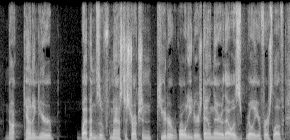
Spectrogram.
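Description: A man with a dark, mellow tone and fairly low pitch speaks at a moderate pace in a flat monotone, on a very clean recording with a silent background. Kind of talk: casual chat. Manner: hesitant, repeats words.

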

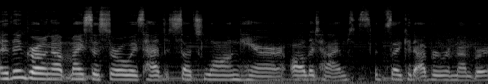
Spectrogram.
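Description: A woman with an American accent speaks at a fairly quick pace with a fairly high pitch. Her tone is dark and mellow, and her intonation fairly even. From New York suburbs. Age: 20s. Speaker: communications coordinator. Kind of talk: casual chat.

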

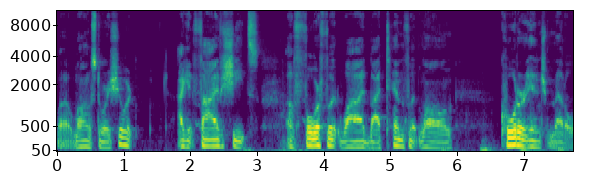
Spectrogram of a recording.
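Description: In a Virginia accent, a man speaks at a very slow pace with a fairly low pitch. His pitch varies in an ordinary way, and the recording is very clean with a silent background. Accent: Virginia Southern. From US South, rural eastern Virginia (Northumberland County). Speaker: bank employee and amateur musician. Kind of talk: casual chat.

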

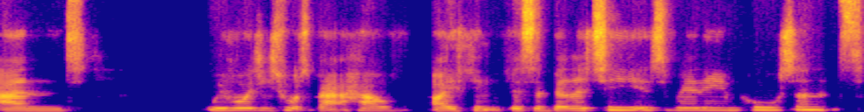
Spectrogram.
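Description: With an English accent, a woman speaks at a moderate pace in a fairly high pitch, showing ordinary pitch variation. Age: 40s. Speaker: infection prevention clinical scientist. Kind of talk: interview.

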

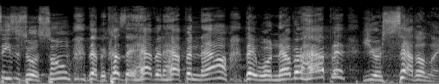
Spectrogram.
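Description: At a fairly quick pace, a man with an extremely high voice speaks in a warm, animated tone over noticeable background noise. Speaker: pastor. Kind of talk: sermon. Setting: church with a live congregation and online chat. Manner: animated, call-and-response preaching, urging the crowd to shout, clap and say amen; warm, conversational and jokey, checking in with "does that make sense?".

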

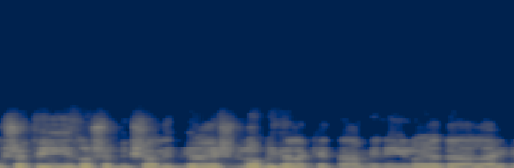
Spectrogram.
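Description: A man with a normal speaking voice, medium in pitch, with fairly even intonation. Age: 50s. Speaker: divorced father telling his coming-out story. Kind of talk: interview testimony.

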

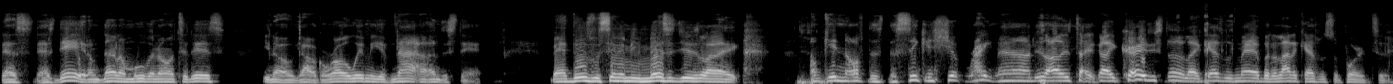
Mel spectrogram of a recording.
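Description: With a Southern US accent, a man speaks at a fairly quick pace in a fairly high pitch and a dark, mellow tone. His intonation is lively, and the recording is very clean with a silent background. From Mississippi. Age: 30s. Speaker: sports YouTuber. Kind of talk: casual chat.

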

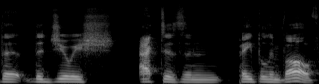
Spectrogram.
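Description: Over a very clean recording with a silent background, a man speaks with an Australian accent. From New South Wales, Australia. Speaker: podcast host. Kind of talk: casual chat.

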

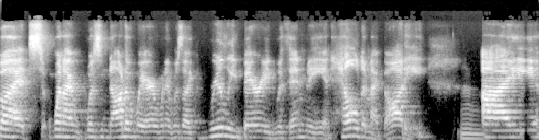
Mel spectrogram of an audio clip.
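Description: At a fairly slow pace, a woman with an American accent and a normal speaking voice talks in a fairly low pitch with fairly even intonation and big swings in loudness. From Boston, US Northeast. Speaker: life coach. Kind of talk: interview.

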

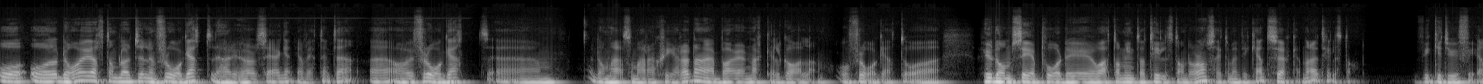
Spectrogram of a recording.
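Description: A man's voice sits at medium pitch with a dark, mellow tone, somewhat breathy, at a moderate pace. His intonation is fairly even, and room echo is audible. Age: 50s. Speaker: MMA coach and former fighter. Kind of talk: casual interview chat. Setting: studio.

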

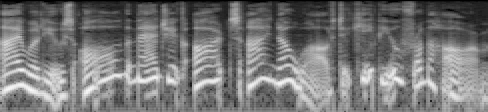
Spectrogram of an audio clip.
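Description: Against a quiet background, a woman uses a put-on character voice with a calm, gentle tone at a fairly slow pace. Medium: read story. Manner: calm, gentle, grandmotherly.

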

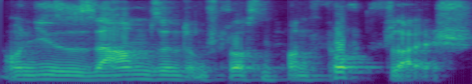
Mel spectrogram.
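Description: The voice has a dark, mellow tone. Vocal fry runs through it. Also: man. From Germany, born in Ukraine. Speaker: cacao business owner. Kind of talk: podcast interview.

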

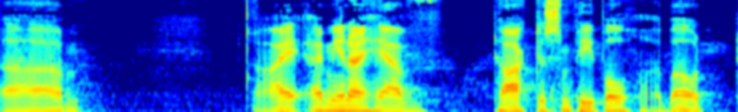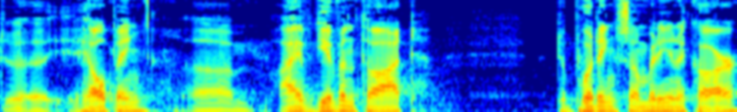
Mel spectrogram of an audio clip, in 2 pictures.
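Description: Moderate pace and long, frequent pauses from a man with an Upper Midwest accent, fairly low in pitch, with ordinary pitch variation. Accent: Upper Midwest American. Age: 60s. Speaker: retired racing driver. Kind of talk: casual chat. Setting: studio.

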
